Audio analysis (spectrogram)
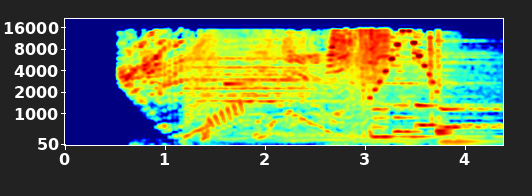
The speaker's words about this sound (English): That's the chime. That new, new, new, new. Yeah. But that's specifically the one from the 25 years. 25-year... That was their anniversary.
